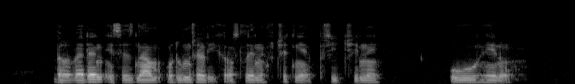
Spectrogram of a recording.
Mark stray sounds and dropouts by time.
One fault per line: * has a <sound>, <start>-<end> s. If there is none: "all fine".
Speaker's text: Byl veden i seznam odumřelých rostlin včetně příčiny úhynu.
all fine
